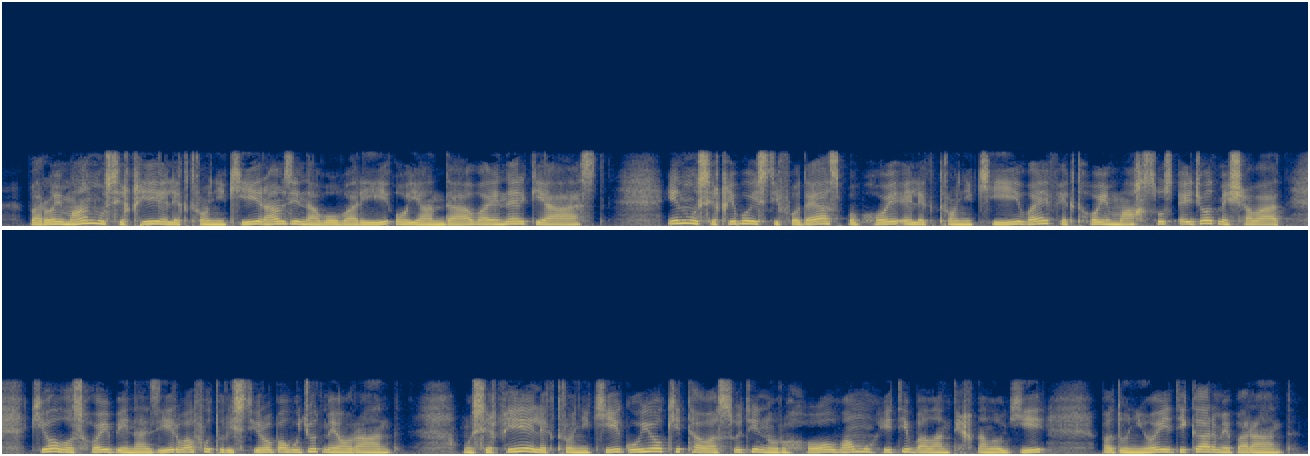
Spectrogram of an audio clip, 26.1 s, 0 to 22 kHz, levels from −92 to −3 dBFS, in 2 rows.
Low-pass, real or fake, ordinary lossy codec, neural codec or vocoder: 7.2 kHz; real; none; none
